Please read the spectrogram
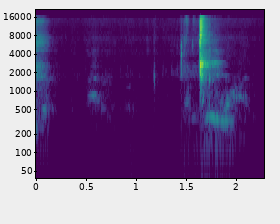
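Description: A woman's voice goes quiet after a held 'um'. About one and a half seconds in comes a sharp click with a brief faint voiced sound, as she starts to speak again.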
